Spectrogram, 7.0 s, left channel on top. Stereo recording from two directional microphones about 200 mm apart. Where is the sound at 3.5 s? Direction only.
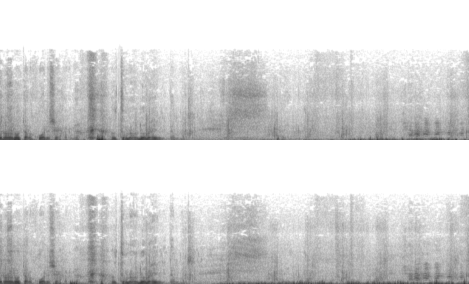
20° left (ahead or behind).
